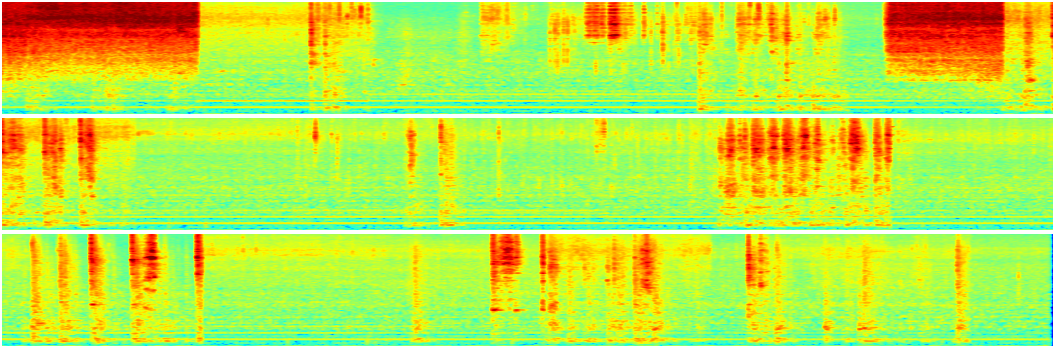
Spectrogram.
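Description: Sliced onions dropped into hot oil in a metal kadai, sizzling loudly for a couple of seconds, with a second loud sizzle about nine seconds in. After that a metal ladle scrapes and clinks against the pan in several short bouts of stirring, over a steady hum.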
